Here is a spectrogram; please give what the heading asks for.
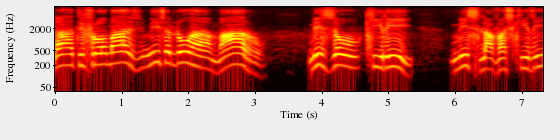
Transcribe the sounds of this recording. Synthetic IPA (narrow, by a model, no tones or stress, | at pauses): laɦat̪ifromazimisaluɦəmaɾu | misizowkʰiɾi | misilavaʃi̥kʰiɾi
